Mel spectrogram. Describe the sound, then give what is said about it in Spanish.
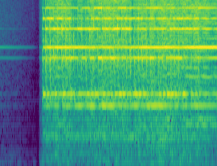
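Telephone bell ringing, loud and bright: after a half-second of near silence, a steady, continuous metallic ring with piercing high tones starts abruptly and carries on unbroken to the end. “Ya verás, a ver si cojo el teléfono.”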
